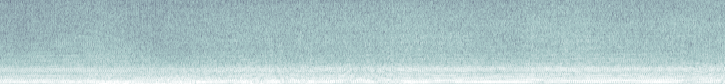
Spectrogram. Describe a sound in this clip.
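A hot rod's engine echoes inside a tunnel.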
